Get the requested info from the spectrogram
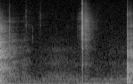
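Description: Scissors snipping the ends of chunky yarn: two sharp clicks about two-thirds of a second apart, the second one louder.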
